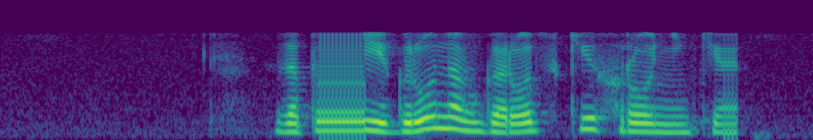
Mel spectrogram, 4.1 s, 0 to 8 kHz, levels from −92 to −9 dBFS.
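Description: From 1.6 to 1.82 s, and from 3.62 to 3.68 s, the speech stutters robotically. This is packet loss with the last packet repeated. One short chunk was replayed until audio resumed. The longer run buzzes near 50 Hz, which fits 20 ms packets.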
